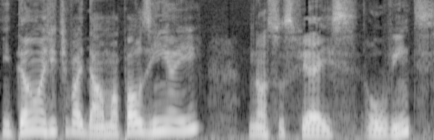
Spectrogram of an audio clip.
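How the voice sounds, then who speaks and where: A man with a Brazilian accent speaks at a moderate pace in a dark, mellow tone with lively intonation, the sound dry with no echo over a quiet background. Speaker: podcast host. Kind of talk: casual chat. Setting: studio. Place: studio. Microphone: studio mic.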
